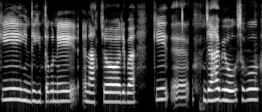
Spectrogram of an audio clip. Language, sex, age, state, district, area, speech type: Odia, female, 18-30, Odisha, Puri, urban, spontaneous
